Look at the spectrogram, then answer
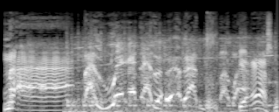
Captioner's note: grunting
